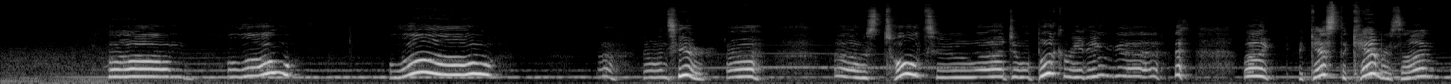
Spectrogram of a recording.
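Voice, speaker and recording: Someone speaking in a put-on character voice at an extremely high pitch goes at a very slow pace, with long, frequent pauses. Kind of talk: comedy sketch. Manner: hesitant, halting.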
